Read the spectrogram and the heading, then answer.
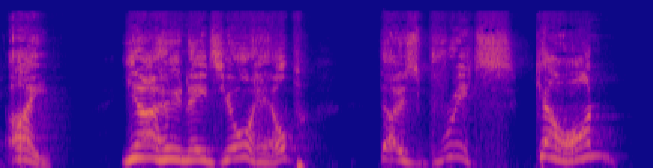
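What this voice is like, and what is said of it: Put-on Australian accent. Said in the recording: “In that Australian voice?”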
